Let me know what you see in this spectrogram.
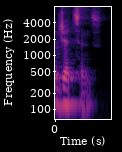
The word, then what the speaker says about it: Jetsons: ليه آل جيتسنز؟ ليه مو آل جيتسون؟ – هما تنطق جيتسنز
